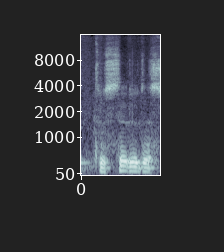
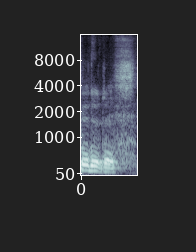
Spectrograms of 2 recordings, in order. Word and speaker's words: Thucydides: Now, we hope that, we're going to fall into this, what Professor Graham Allison has always referred to, the Thucydides trap, as one of the 4 scenarios out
